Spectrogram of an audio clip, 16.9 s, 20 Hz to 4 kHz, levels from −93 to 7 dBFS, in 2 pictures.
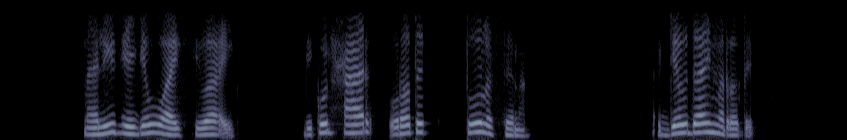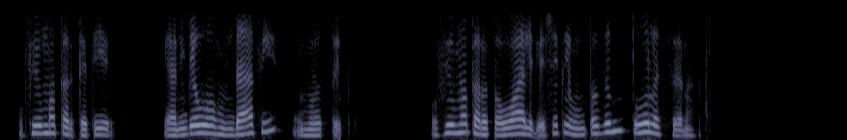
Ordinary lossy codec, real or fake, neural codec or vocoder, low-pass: none; fake; codec, 44.1 kHz, 7.8 kbps, DAC; 3.6 kHz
